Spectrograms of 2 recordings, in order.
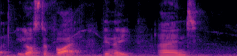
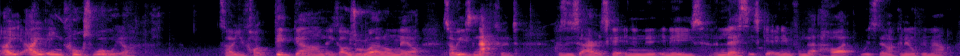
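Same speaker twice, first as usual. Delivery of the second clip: ordinary talk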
